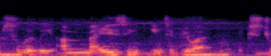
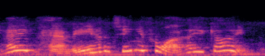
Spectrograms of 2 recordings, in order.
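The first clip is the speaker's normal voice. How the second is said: excited greeting; 5 dB louder than usual. Real, not acted. Greeting a viewer warmly.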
